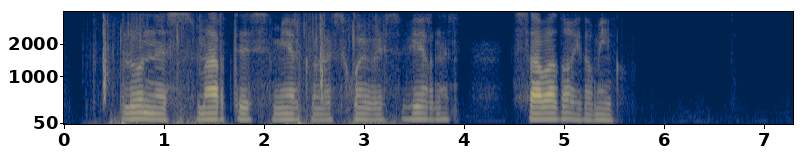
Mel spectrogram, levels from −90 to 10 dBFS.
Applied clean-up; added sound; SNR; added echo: none; Clapping + Crumpling, crinkling; 12 dB; none.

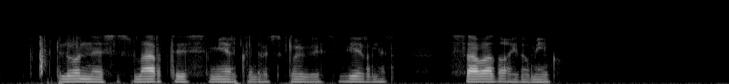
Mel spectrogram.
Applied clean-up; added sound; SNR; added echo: neural diffusion model UNIVERSE++.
